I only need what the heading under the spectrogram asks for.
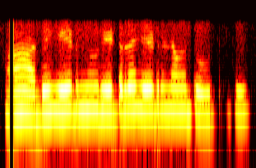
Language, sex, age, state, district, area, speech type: Kannada, female, 18-30, Karnataka, Gulbarga, rural, conversation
